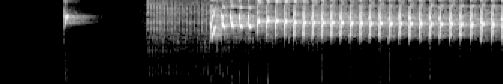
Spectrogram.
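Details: Champion contest lovebird in latah style: a brief chirp and a pause, then a rapid run of high chattering notes, about three per second, forming an unbroken trill to the end.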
